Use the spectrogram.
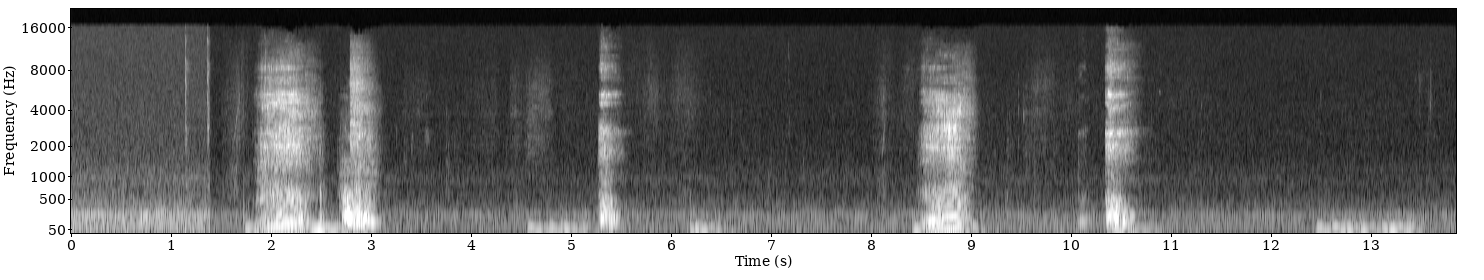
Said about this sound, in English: What is going on? I have to hit the cough button a second here.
